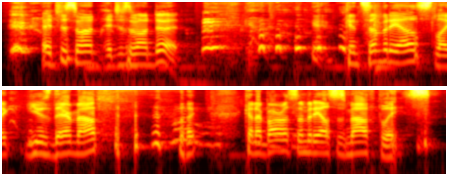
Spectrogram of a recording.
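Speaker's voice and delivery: high, loud giggling through the words; can't get the words out for laughing; laughing fit. Real, not acted. Host cracking up after flubbing the intro, laughing fit. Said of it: "I can't stop laughing".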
